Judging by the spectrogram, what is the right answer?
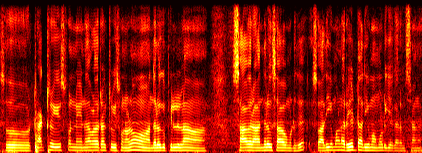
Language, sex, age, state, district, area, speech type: Tamil, male, 30-45, Tamil Nadu, Tiruvarur, rural, spontaneous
